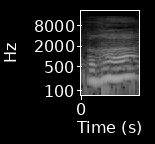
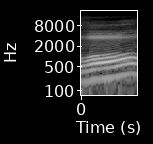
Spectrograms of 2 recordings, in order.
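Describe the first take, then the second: First: The gh sound is breathy with audible air. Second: The gh sound is voiced without escaping air. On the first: The speaker calls it wrong. "bukan gha, gha, gha. Berarti itu bukan ada jahar" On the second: The speaker calls it right. "seperti ini"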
